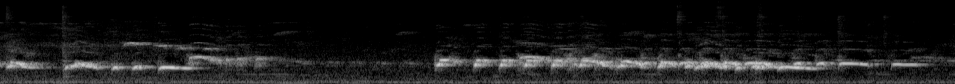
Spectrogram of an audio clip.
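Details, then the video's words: Group of kept zebra doves cooing together, used as a lure for doves that have stalled or not yet started singing: overlapping bubbling, pulsed mid-pitched coos in bursts, a short lull, then a longer rolling chorus. "Pancingan buat burung perkutut macet atau belom bunyi,ini ombyokan aja sudah bunyi"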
